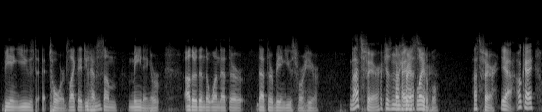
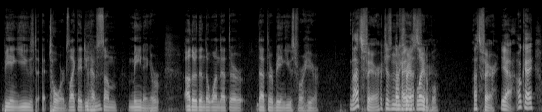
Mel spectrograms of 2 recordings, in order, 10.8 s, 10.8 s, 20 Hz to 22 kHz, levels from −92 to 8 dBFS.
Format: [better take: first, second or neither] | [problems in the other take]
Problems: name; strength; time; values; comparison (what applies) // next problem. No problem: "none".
second | muffled; very; fading above 3 kHz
